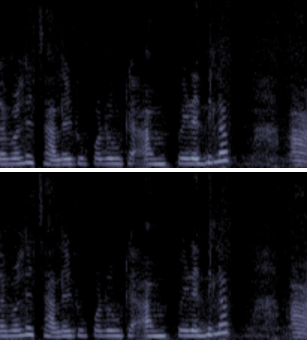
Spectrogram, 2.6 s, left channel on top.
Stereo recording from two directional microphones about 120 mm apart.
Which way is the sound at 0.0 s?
25° right (ahead or behind).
